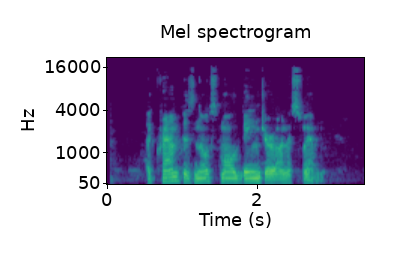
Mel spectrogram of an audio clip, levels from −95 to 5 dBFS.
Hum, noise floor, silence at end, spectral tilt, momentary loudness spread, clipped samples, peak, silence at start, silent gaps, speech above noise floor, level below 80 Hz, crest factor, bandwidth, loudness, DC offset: none; -54 dBFS; 0.55 s; -6 dB/octave; 12 LU; under 0.1%; -8 dBFS; 0.55 s; none; 28 dB; -64 dBFS; 20 dB; 16 kHz; -26 LUFS; under 0.1%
